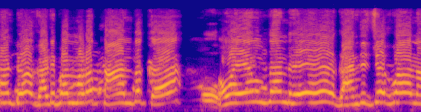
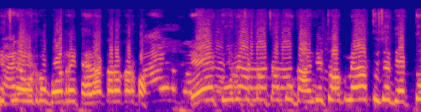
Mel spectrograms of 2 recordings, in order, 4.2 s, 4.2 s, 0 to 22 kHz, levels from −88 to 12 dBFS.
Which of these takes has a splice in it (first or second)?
second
